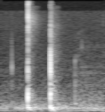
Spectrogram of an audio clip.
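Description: Two short, hollow taps from finger percussion over the back of the chest, giving a normal resonant lung note.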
